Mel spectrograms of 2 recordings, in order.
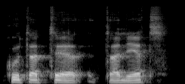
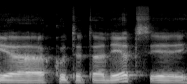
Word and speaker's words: Kutateladze: So maybe, and I think the pronunciation is Kutateladze.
